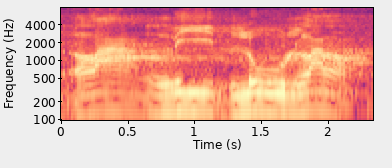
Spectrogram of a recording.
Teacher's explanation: ujung lidah menyentuh gusi, jadi tidak menyentuh gigi · lam itu makhrajnya ujung lidah nempel gusi, jadi tidak terkena gigi. La li lu lal, dan selalu dibaca tarkik la li lu lal, tidak ada le li lu atau lo li lu.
